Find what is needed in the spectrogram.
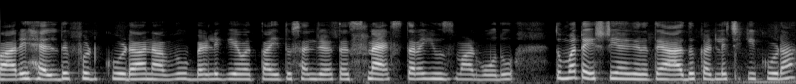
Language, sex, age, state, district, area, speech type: Kannada, female, 18-30, Karnataka, Koppal, rural, spontaneous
